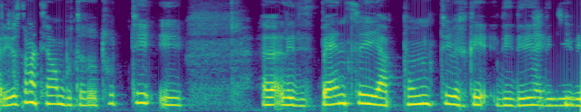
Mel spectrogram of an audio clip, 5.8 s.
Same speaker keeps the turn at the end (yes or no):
yes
